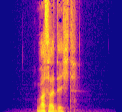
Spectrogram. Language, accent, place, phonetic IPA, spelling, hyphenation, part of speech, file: German, Germany, Berlin, [ˈvasɐˌdɪçt], wasserdicht, was‧ser‧dicht, adjective, De-wasserdicht.ogg
- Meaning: 1. watertight, waterproof 2. ironclad, incontestable, solid (impossible to contradict or weaken)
